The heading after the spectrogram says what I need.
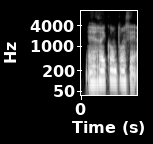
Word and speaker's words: récompensé: Récompensé. Ah, estas dos se pronuncian igualito. Recompensé. ¿Cuál de las dos? Récompensé, Es récompensé. el primero.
